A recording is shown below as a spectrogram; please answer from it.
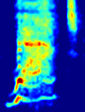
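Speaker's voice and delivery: high loud shocked what; surprised. Real, not acted. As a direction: react in sudden disbelief. Surprise reaction.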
